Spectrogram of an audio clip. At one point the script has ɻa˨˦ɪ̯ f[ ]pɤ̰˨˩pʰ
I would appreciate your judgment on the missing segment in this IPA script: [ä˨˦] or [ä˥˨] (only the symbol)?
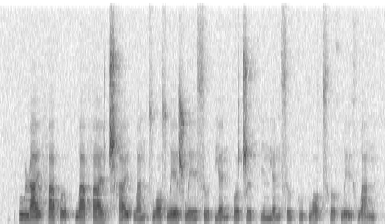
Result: ä˨˦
